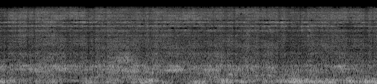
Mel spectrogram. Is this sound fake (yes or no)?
yes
